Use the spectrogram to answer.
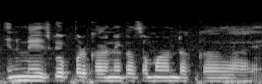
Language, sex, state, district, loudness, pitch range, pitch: Hindi, female, Uttar Pradesh, Saharanpur, -15 LUFS, 155-175 Hz, 165 Hz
